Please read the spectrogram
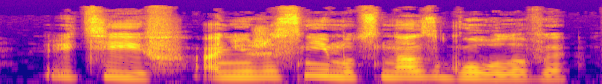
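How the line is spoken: Moaning. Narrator (Russian): простонал

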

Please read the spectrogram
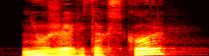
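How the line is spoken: Muffled, hollow voice. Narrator (Russian): спросил глухим голосом Бобров

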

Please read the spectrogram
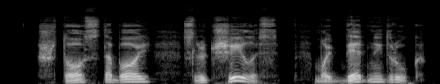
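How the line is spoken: Exclaimed. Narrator (Russian): воскликнул Шмуке

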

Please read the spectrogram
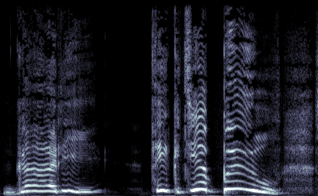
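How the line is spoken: Two voices shrieking. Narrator (Russian): завизжала Гермиона вместе с Роном

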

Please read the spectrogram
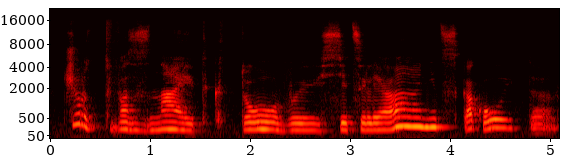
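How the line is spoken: Sleepy. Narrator (Russian): сказал он сонно

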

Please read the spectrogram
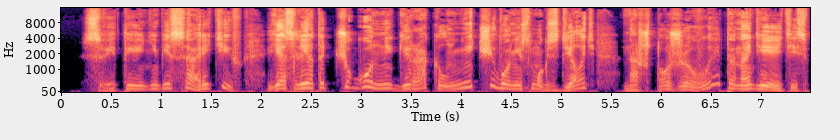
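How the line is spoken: Squeaky voice from corner. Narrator (Russian): пропищал из своего угла Магнан

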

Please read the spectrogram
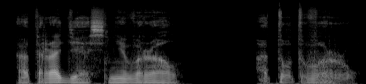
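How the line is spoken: Mumbling. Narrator (Russian): бормочет Денис

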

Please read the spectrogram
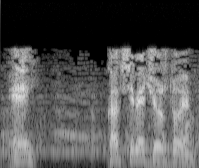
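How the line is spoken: Shouting, Martian. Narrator (Russian): крикнул первый марсианин

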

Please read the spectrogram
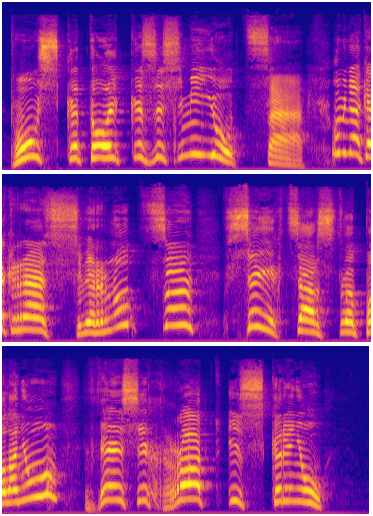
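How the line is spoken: Angry king's shout. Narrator (Russian): Царь со гневом закричал

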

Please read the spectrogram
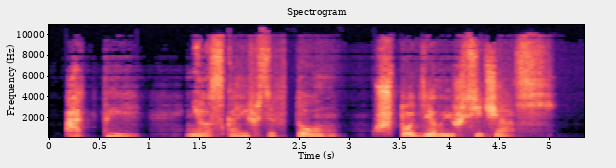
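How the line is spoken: Quiet. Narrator (Russian): Она заговорила тихо

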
